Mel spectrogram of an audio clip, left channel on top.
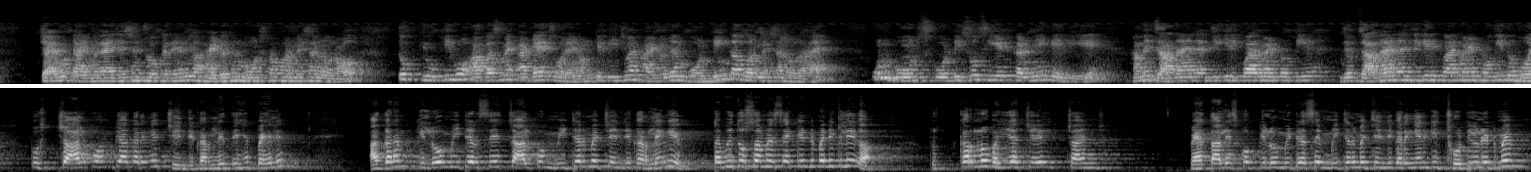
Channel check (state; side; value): different; both; correlation -0.01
